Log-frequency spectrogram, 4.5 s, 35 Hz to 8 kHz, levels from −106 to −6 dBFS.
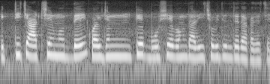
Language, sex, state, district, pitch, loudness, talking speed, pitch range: Bengali, female, West Bengal, Jhargram, 205 Hz, -19 LUFS, 145 wpm, 195-215 Hz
